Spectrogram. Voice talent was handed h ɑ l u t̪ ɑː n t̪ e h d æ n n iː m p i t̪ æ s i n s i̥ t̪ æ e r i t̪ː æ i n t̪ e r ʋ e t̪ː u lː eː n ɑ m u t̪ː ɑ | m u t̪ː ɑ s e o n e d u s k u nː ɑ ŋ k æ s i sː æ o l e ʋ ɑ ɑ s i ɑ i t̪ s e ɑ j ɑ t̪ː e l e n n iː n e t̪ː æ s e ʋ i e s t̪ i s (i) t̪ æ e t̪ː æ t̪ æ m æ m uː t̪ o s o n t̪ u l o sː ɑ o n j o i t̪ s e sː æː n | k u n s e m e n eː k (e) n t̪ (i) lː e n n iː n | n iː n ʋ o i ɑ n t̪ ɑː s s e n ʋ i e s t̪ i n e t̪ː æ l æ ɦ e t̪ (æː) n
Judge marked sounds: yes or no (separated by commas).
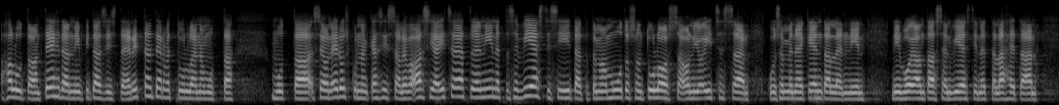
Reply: no, yes, no, yes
